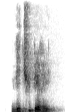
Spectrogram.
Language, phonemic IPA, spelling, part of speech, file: French, /vi.ty.pe.ʁe/, vitupérer, verb, LL-Q150 (fra)-vitupérer.wav
- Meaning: to vituperate; to rant and rave; to rail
